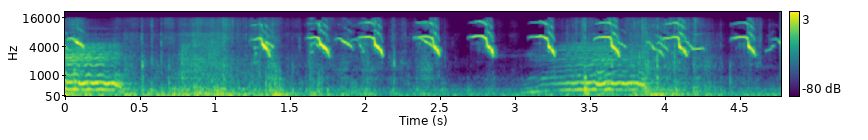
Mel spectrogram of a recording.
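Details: Unboxed baby chicks repeat shrill, down-slurred peeps about every half second, while a lower, drawn-out harmonic sound rises and falls at the start and again midway.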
